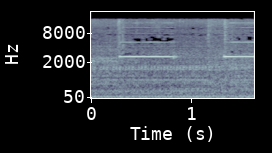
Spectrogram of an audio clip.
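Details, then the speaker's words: RK 74 tractor warming up on a snowy day while the operator swaps implements. Loud, high-pitched backup alarm beeps about half a second on and half off over a low engine rumble; it works normally but sounds as if it is in the cab. "if this was mine that right there would be eliminated in a heartbeat that backup alarm is it sounds like it's in the cab"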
